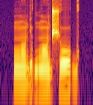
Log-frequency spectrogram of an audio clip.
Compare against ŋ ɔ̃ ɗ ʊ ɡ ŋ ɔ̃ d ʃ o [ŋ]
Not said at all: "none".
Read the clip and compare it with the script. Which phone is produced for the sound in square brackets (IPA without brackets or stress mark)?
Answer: ɡ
